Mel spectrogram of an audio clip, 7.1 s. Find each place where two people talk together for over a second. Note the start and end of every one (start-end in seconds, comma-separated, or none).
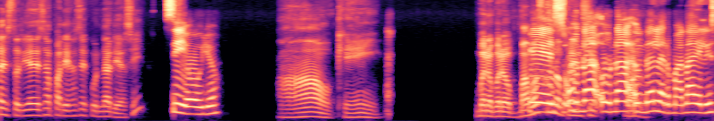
5.3-6.5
